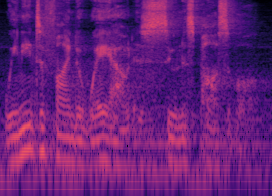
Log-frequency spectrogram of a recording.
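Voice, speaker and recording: An actor playing a wry, laid-back young man deep in debt in a video game. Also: expressive, normal speed. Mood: calm. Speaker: game character. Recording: echoey room with long reverb, noise.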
